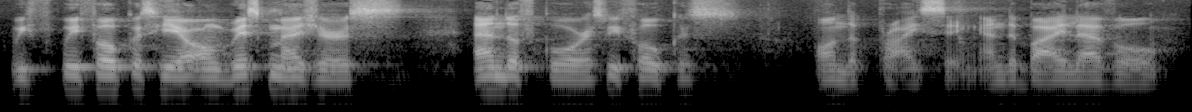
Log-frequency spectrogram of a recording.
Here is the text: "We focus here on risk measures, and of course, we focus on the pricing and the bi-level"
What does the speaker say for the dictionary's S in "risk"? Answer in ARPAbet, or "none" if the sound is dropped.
S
